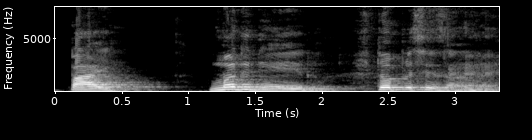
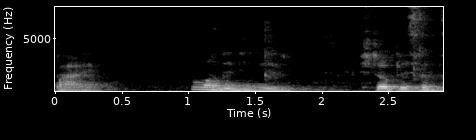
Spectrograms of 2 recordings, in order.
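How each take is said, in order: First: It is read in a rude, demanding tone. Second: It is read in a gentle, respectful tone. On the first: The son is being disrespectful to his father. The speaker calls it wrong. "Caba safado, rapaz" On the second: The son is speaking to his father with respect. The speaker calls it right. "falar com o pai, com respeito"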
